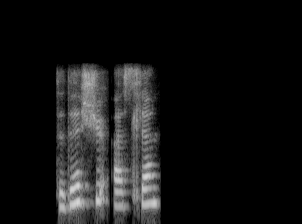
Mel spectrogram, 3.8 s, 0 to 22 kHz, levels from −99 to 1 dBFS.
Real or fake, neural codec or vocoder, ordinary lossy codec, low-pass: real; none; Opus, 32 kbps; 7.2 kHz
